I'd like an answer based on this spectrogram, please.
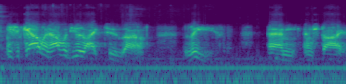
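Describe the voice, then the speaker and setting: A man with an American accent at a very slow pace. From Cleveland, Ohio. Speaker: sacred steel guitarist. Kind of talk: interview. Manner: halting; animated.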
